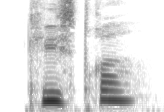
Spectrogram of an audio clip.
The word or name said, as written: klistret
